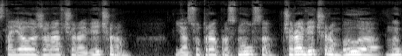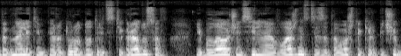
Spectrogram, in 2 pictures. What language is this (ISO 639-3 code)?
rus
